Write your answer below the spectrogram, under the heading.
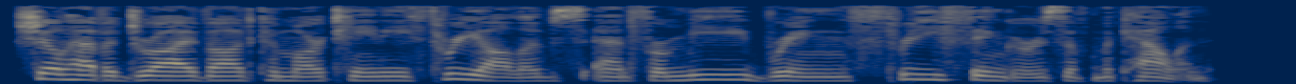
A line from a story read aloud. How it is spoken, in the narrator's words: he answered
